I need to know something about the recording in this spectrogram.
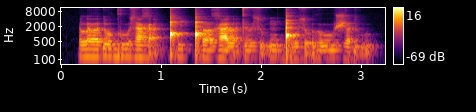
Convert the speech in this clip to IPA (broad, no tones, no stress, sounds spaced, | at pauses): l ʌː ɗ o ɡ uː z a ɣ a̰ ǃʰ iː ǃʰ ʌː ɣ a l a̰ t ɯː z ṵ ŋ ʌ ɡ͡ǃ oː z o̰ ð uː ʒ ʌ ɗ ṵ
